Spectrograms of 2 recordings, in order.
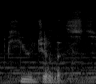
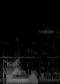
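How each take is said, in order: First: The word has a 'j' sound in the middle. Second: The word has an 'l' and 'n' in the middle. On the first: The speaker calls it right. "I've never never knew that it was pugilist" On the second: The speaker calls it wrong. "that's that's how I've been pronouncing it"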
